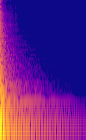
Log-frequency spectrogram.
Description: udar molotkom o tupuyu poverhnost

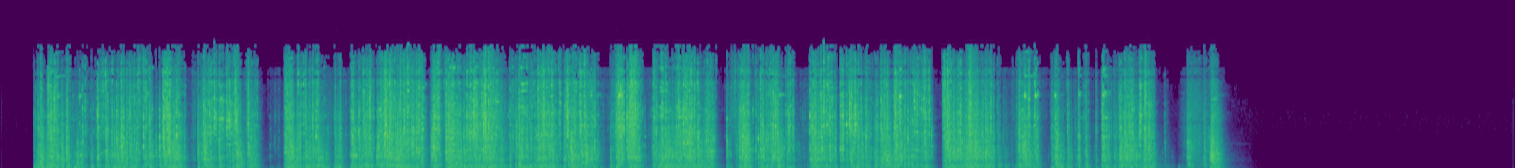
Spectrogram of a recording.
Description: poisk v vidvizhnom yashike grohot

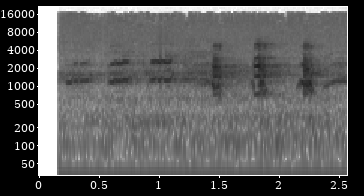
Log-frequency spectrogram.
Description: indeika dalekii zvonkii visokii

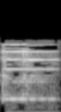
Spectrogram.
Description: neterpelivij grubij zvuk zvonka

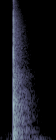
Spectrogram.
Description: poshechina hlopok po licu

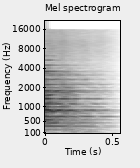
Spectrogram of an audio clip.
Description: zvuk kompyuternoj oshibki

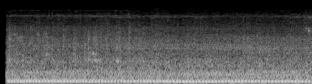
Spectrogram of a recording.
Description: zvuk raboti dvigatelya furi

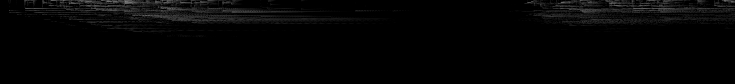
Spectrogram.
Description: magiya magicheskij zvuk

